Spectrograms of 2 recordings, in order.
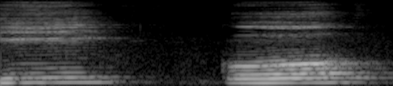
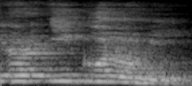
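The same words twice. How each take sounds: First: ইকোনমি pulled apart very slowly, one syllable at a time. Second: Said in the usual way. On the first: Shown as a demonstration. Teacher showing students how to count syllables, very slow. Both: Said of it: "কটা?".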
